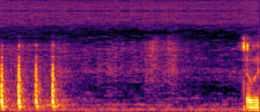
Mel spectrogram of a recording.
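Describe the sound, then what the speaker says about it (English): Four firm knocks on a hotel room door in an old radio drama, evenly spaced and fairly close, followed by a hushed pause and a soft rising sound at the end. "knocked on his door"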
